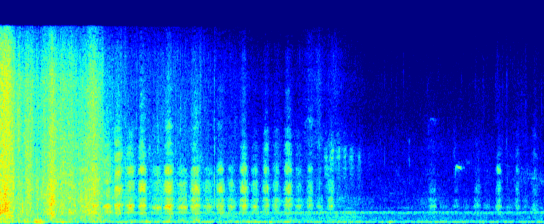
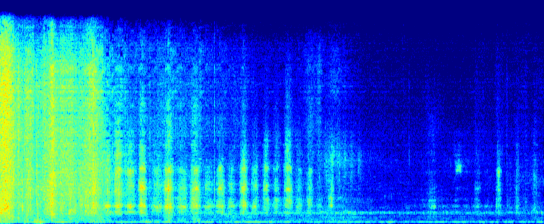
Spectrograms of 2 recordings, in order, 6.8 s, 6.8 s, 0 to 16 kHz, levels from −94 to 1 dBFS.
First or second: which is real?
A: first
